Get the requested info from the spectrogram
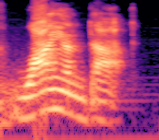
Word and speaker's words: Wyandotte: The proper pronunciation of that is Wyandotte, the old Wyandotte Indian tribe.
